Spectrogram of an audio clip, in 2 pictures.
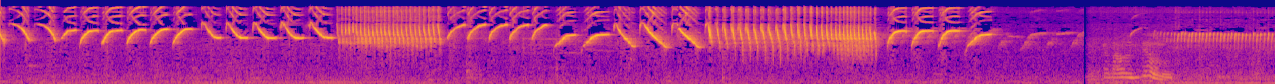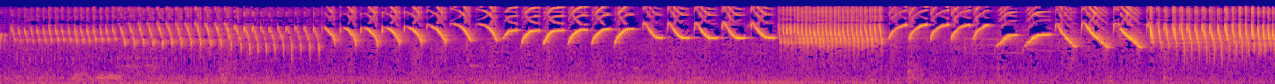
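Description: Domestic canary singing: fast runs of repeated downward-sweeping whistled notes alternating with buzzy trills. The song breaks off for a moment about twelve seconds in, goes on more softly for a few seconds, then the loud repeated phrases return.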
